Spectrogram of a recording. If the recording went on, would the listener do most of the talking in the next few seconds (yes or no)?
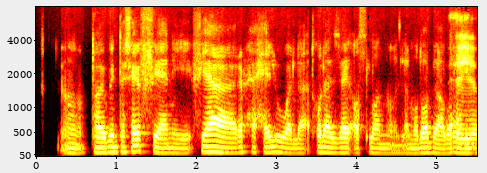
yes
